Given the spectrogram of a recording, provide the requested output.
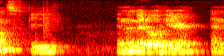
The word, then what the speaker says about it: Swarovski: Swarovski. Swarovski in the middle here, and then these are the freshwater pearls.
